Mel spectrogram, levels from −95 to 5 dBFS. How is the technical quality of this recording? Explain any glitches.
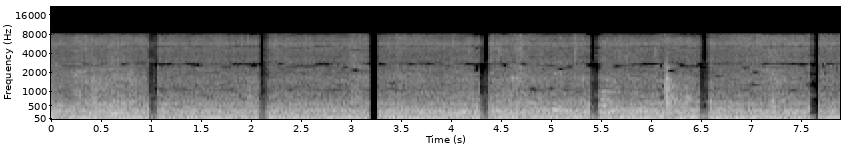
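The technical quality is poor: heavy low-bitrate coding affects the whole recording, and regular dropouts break it into pieces.

HE-AAC compression, throughout: the top end stops dead at about 7.9 kHz, and what treble remains sounds synthetic, with a gritty, metallic edge on bright transients and hiss-like content. That fits a very low bitrate around 8 kbps, with the likely cause being HE-AAC, where only the lower band is truly coded and the upper band is rebuilt by copying lower partials upward under a coarse envelope, so its detail no longer matches the original.

Gap between chunks, at 0.97, 2.07, 3.17, 4.27, 5.37, 6.47 and 7.57 s: each is a 100 ms hole of silence with abrupt edges, and they recur every 1.1 s like a steady stutter. The pattern points to the audio being delivered in 1-second chunks with a pause inserted at every join, from padding or late chunk starts. Nothing is missing from the chunks themselves, but the flow is cut each time.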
